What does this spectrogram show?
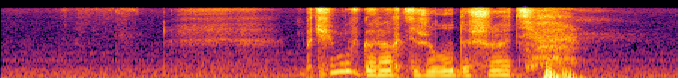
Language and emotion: Russian, sad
